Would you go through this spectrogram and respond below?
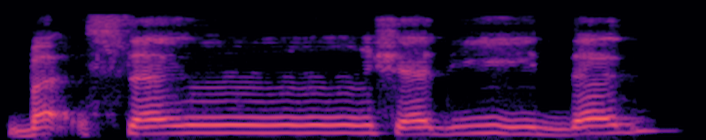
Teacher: You read it with some level of merging with gunna.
